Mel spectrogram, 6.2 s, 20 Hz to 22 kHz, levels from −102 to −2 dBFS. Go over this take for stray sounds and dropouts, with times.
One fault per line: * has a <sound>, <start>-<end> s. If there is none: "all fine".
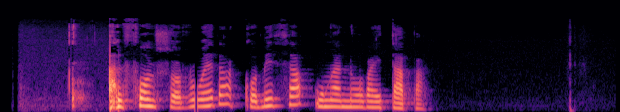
* has a dropout, 1.9-2.0 s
